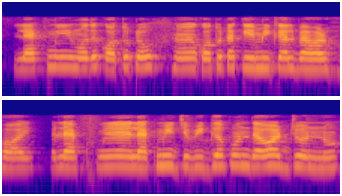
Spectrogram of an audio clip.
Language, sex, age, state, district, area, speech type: Bengali, female, 30-45, West Bengal, Malda, rural, spontaneous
